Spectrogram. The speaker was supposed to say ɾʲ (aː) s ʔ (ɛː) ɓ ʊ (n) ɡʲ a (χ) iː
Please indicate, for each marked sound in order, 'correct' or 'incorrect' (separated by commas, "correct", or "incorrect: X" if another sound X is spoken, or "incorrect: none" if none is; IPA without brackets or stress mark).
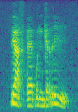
correct, correct, correct, incorrect: r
